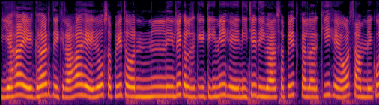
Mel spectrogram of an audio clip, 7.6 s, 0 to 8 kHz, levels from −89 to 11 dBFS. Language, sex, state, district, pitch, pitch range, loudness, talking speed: Hindi, female, Maharashtra, Washim, 260 Hz, 250-280 Hz, -15 LUFS, 190 wpm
